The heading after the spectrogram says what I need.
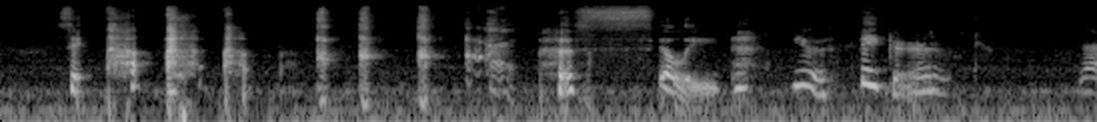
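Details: Infant boy giving a string of short, dry, deliberate fake coughs in play, not from illness.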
